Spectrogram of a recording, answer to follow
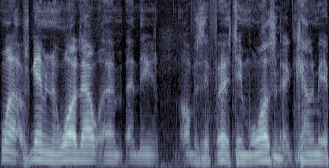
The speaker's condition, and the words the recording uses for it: ALS (motor neuron disease). But other than my voice, I've been normal at home, you know.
